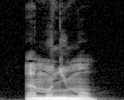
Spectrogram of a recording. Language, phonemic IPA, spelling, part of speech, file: French, /mɔ.ny.mɑ̃/, monument, noun, Fr-monument.ogg
- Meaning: monument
